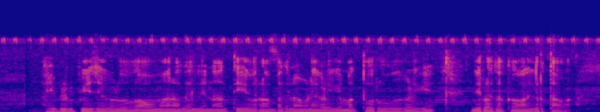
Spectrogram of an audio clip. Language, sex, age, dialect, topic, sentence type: Kannada, male, 25-30, Central, agriculture, statement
